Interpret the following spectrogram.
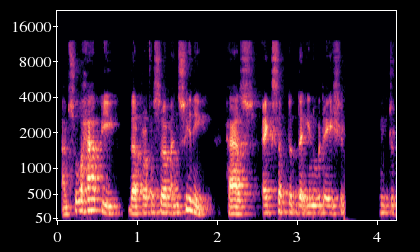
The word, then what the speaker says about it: Mancini: you perfectly pronounce my name that many people pronounce in a different way but it's a manini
